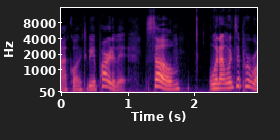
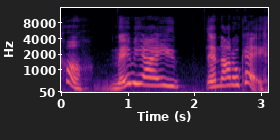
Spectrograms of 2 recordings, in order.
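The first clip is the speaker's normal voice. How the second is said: high, dawning surprise; as if it just hit her; stunned realization; 10 semitones higher, 3 dB louder, slower than usual. Retold or imitated. To herself, realizing she's not okay, dawning surprise. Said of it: "And I was like".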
